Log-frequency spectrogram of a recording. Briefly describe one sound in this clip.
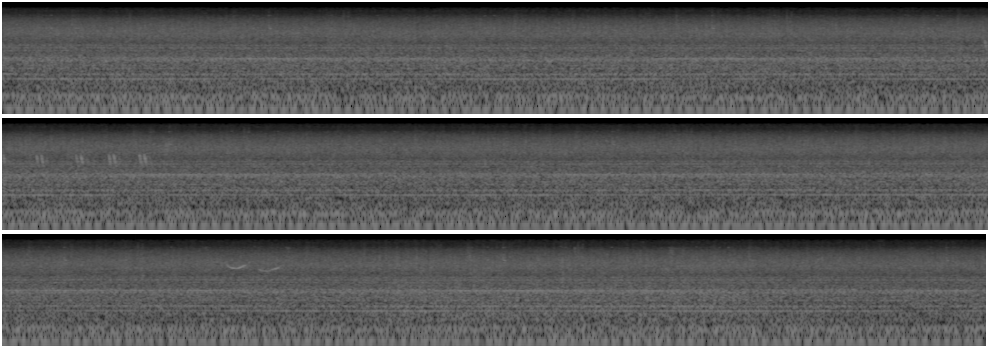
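A diesel combine harvester drones as it harvests grain.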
